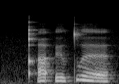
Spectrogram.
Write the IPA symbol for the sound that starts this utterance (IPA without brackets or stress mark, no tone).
qʼ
